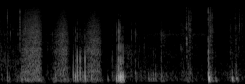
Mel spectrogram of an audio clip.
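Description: Thin plastic bag rustling and crinkling as a cat shifts inside it and paws at it: a longer rustle at the start, then uneven crackles, the loudest a little after the middle.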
